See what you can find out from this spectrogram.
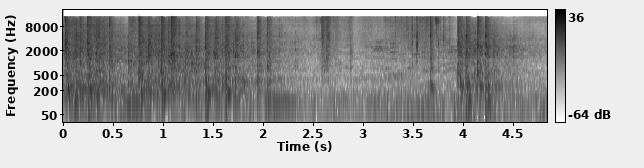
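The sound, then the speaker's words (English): Gunshots ring out as several sharp, loud cracks scattered irregularly through a dense, noisy background. “Shots fired. Look, they all got their guns out.”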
